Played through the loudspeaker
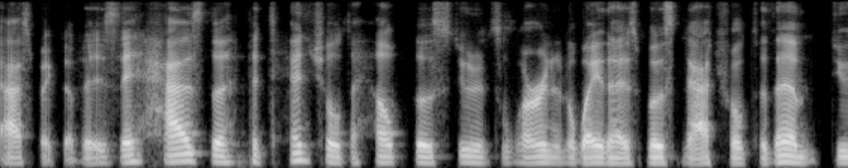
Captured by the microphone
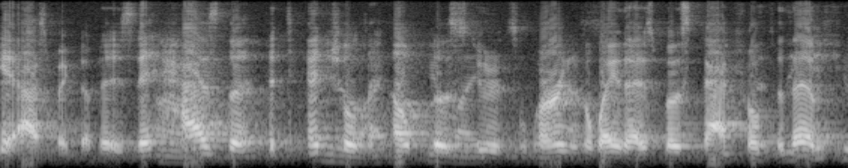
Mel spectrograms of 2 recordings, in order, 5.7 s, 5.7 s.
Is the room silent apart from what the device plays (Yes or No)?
No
